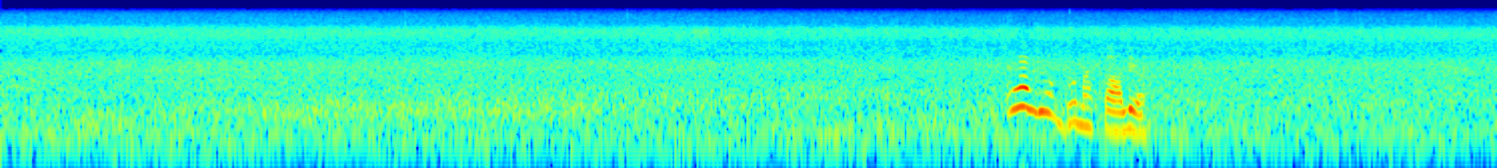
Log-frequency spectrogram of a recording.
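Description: A waterfall pours in a steady, unbroken rush of broadband roar that fills the whole stretch, with a short burst of a person speaking partway through over the constant water noise.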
